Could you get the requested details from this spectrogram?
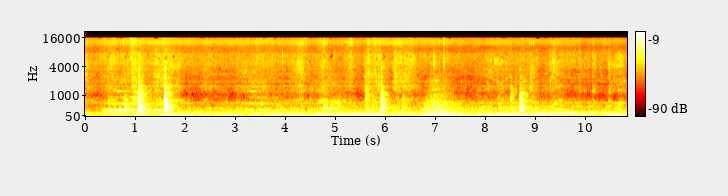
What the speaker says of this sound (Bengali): দিয়ে ভালো করে মশলাটাকে কষাতে হবে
